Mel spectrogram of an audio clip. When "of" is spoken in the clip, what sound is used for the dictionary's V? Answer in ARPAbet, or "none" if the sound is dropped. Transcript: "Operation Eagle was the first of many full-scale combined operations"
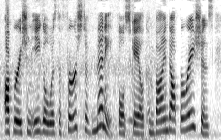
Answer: V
